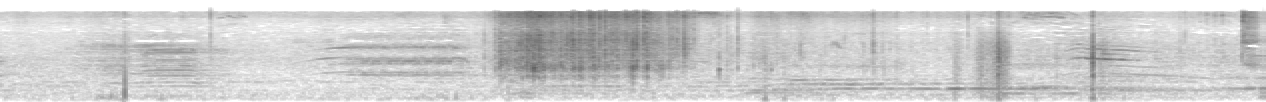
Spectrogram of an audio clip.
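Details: Pagoda cats, among several living at a temple and fed there, give short falling meows in the first two seconds, then a burst of broadband noise, with voices and background murmur throughout.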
